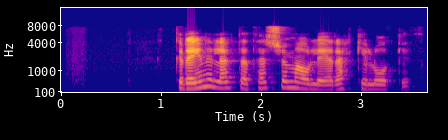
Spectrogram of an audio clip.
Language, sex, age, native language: Icelandic, female, 30-39, Icelandic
